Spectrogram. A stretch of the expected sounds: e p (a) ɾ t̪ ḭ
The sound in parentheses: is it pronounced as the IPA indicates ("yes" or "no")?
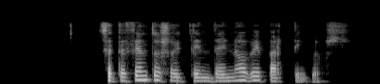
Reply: yes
